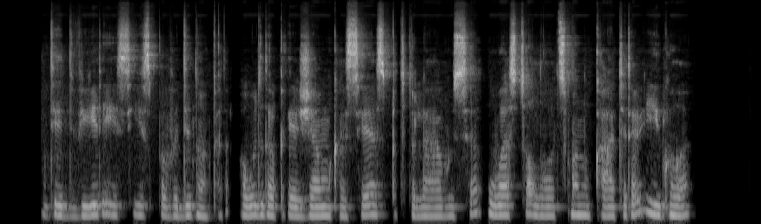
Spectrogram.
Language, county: Lithuanian, Vilnius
